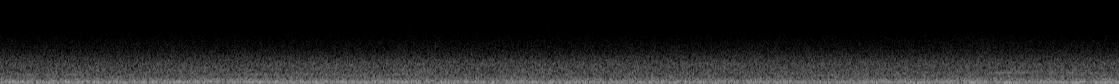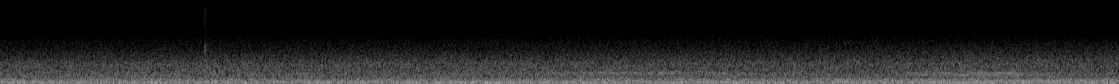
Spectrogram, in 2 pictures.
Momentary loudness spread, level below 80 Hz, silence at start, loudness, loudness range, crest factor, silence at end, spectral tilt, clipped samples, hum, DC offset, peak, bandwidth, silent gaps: 2 LU; -42 dBFS; 0 s; -36 LUFS; 1 LU; 14 dB; 0 s; -7.5 dB/octave; under 0.1%; none; 0.7%; -20 dBFS; 16 kHz; none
